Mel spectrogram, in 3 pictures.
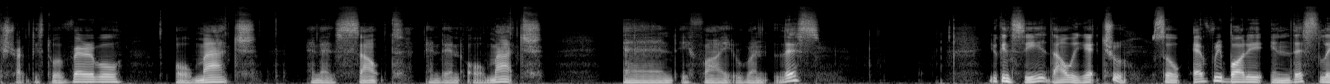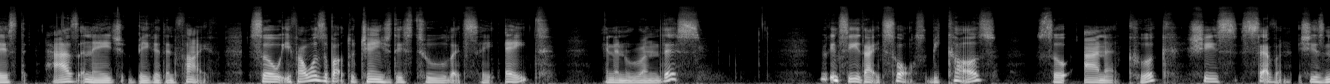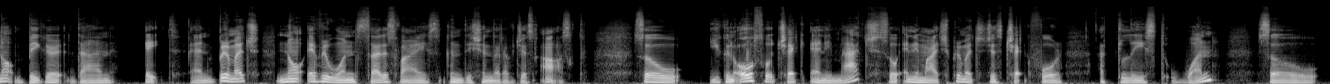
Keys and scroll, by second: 0.1 alt+super+v, 19.6 shift+F10.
